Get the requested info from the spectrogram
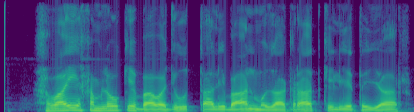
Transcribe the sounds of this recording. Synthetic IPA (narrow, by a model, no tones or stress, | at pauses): hɐʋaːiħɐmlõkebaːʋəd͡ʒuːd̪̚t̪aːlɪbaːnmʊzaːkɾaːt̪keliet̪ɐjːaːɾ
